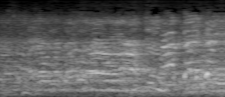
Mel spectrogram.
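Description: A group of people chattering and talking over one another, growing a little louder towards the end.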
